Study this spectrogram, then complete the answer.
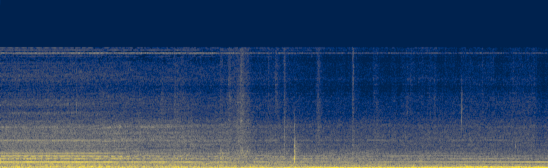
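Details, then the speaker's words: LG washer-dryer showing dHE (no heat) error, timed dry cycle just started: steady even blower whir with constant hum, no rattles or scraping; blower running normally. "You can hear the noise. This blower already start."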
